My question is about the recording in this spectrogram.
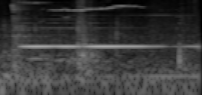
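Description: A glass-paned entrance door being opened and walked through: two sharp latch clicks, high squeaks, and a steady mid-pitched tone held through most of it.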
